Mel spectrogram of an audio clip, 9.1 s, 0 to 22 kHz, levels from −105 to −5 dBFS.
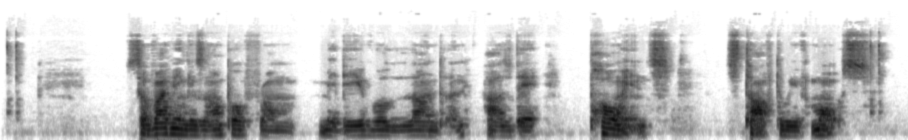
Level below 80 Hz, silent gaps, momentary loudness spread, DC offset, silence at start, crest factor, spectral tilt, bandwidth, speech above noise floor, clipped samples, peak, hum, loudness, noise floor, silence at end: -58 dBFS; none; 14 LU; under 0.1%; 0.05 s; 18 dB; -5.5 dB/octave; 10 kHz; 50 dB; under 0.1%; 0 dBFS; none; -19 LUFS; -68 dBFS; 0.25 s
